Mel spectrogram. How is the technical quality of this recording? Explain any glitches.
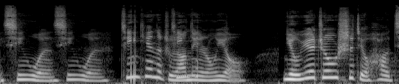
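The recording has two glitches, and they overlap in time.

From 0.50 to 1.98 s a second copy of the sound trails about half a second behind, roughly 5 dB quieter, cutting in and out abruptly. This doubled audio track likely comes from a slower second capture path.

At 1.31 to 1.35 s there is a brief garbled jumble: chunks out of order, where one 10 ms chunk plays three chunks late, leaving hard joins.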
